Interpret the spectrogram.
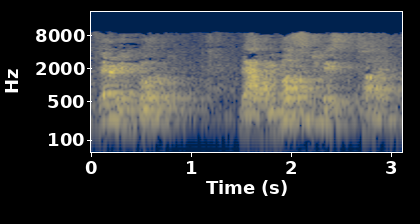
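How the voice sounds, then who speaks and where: A woman's voice: fairly low pitch, big pitch swings, slow pace, sharp tone, heavily acted. A woman acting a stern, aloof older Victorian crusader in formal, commanding style for a staged play reading in an echoey room. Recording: very echoey, distant, noisy room recording.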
